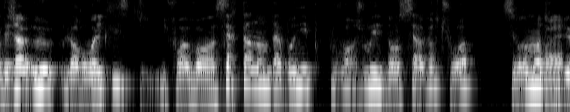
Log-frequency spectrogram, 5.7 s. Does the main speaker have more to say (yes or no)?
yes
